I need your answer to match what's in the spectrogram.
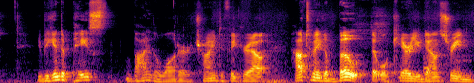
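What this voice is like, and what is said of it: Usual voice. Nothing is said of it.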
